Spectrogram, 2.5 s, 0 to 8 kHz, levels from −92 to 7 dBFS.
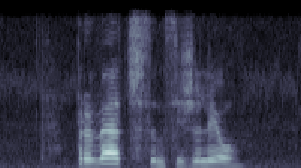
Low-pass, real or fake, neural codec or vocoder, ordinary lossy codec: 7.2 kHz; real; none; none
